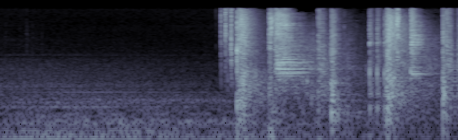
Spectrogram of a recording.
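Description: Gunfire at an indoor shooting range: a low steady rumble gives way to many loud, sharp shots in irregular bursts, some in quick succession.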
